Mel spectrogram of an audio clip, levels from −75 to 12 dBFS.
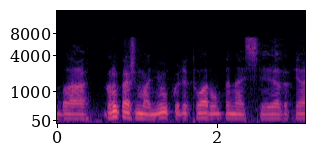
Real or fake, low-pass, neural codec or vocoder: fake; 7.2 kHz; codec, 16 kHz, 1.1 kbps, Voila-Tokenizer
